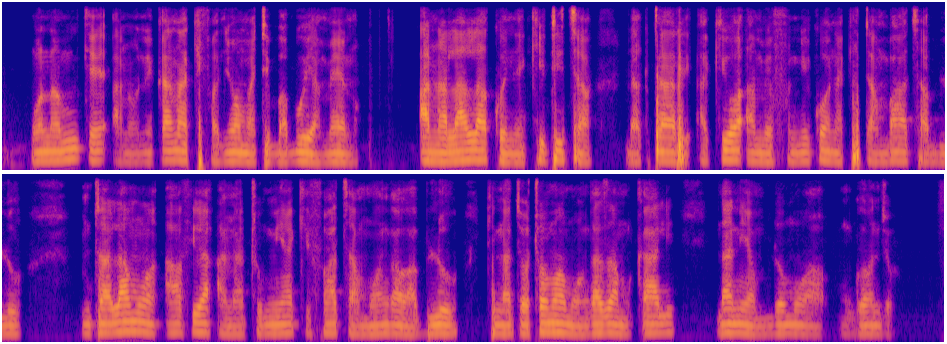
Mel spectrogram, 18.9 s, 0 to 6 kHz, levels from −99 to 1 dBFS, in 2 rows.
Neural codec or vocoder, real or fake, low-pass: codec, 16 kHz, 8 kbps, FreqCodec, smaller model; fake; 5.4 kHz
